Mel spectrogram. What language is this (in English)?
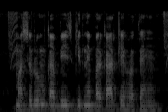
Magahi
